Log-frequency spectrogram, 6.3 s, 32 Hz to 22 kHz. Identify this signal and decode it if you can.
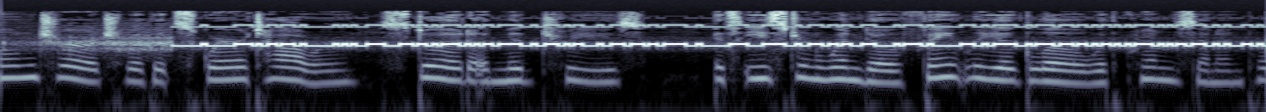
RTTY (45.45 baud, 170 Hz shift), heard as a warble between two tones, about 1600 Hz centre, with static crashes and speech in English. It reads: YO ESTABA TOTALMENTE …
